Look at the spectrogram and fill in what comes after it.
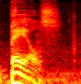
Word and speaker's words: Baals: Balls is spelled B-A-A-L-S. His family, since his passing in 1954, has changed the pronunciation of the last name to Bales.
